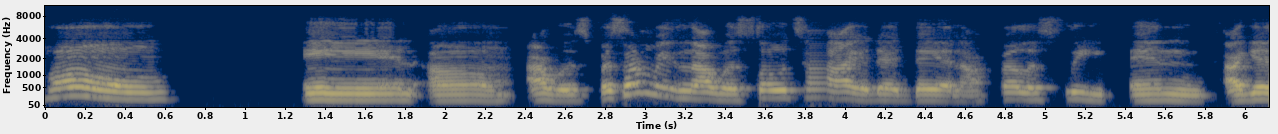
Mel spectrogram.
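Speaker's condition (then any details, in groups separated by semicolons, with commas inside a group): No condition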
